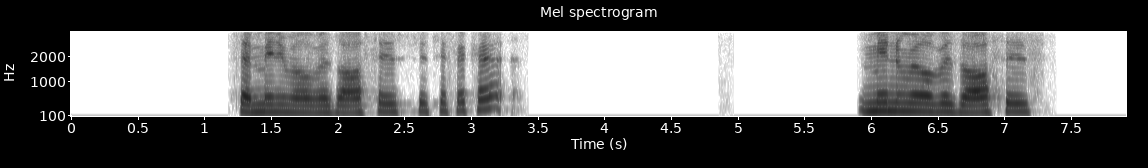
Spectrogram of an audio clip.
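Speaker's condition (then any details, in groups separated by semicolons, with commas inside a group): No condition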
